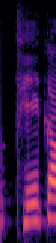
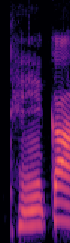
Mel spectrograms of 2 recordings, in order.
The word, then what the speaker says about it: ठेका: तो थेका उच्चारण सही है, गलत है। सही उच्चारण ठेका है।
